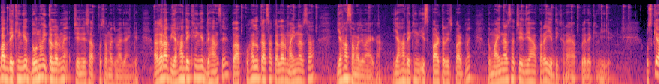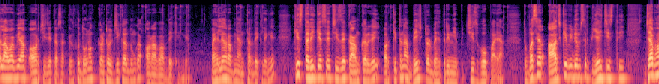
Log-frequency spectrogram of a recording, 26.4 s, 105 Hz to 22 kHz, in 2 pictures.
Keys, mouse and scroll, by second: 0.1 space, 0.2 right click, 0.4 click, 2.9 ctrl+space, 3.3 ctrl+click, 3.4 ctrl+space, 4.9 click, 6.7 space, 6.9-10.1 ctrl+drag, 14.6 ctrl+g, 15.7 click, 16.6 space, 16.8 right click, 17.0 click, 24.8 space, 24.9 right click, 25.1 click.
